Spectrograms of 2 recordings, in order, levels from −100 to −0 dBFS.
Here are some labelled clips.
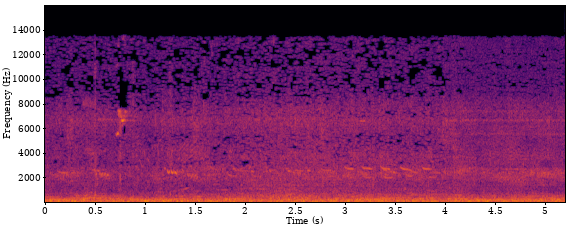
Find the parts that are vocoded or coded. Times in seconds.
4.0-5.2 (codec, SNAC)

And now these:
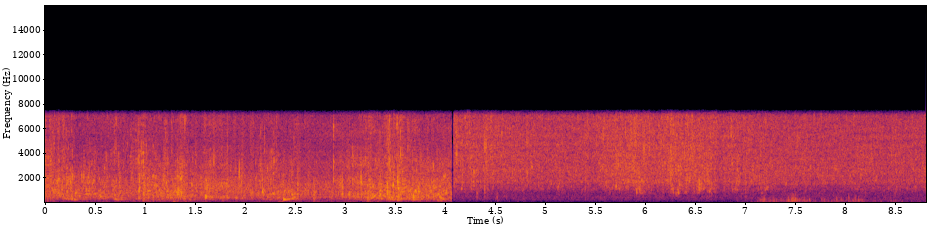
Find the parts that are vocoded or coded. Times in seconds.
1.5-2.1 (codec, SNAC); 2.5-3.2

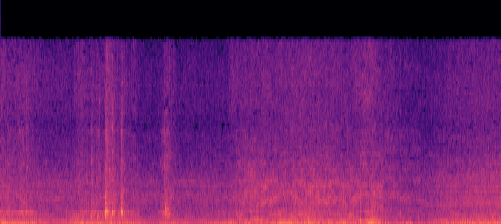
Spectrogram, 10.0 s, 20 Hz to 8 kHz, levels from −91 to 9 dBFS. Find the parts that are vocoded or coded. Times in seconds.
4.6-8.4 (codec, SNAC)

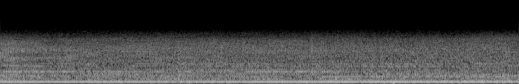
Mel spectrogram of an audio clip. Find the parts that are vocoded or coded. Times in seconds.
0.0-3.6 (codec, SNAC); 4.6-5.2

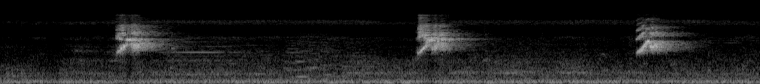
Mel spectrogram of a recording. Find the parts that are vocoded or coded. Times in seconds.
0.0-1.4 (codec, SNAC); 3.8-4.5

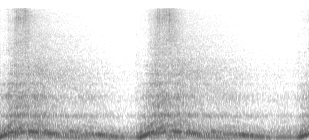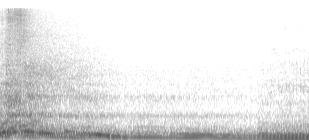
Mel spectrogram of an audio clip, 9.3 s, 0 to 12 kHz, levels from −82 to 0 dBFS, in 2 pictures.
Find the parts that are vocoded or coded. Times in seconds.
none

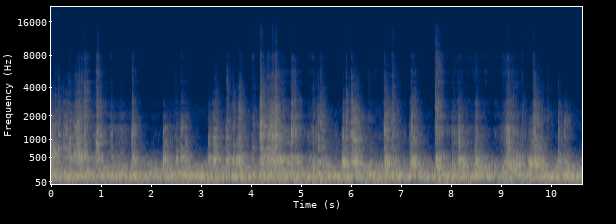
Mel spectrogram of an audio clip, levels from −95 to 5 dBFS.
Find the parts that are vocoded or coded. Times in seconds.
0.6-2.5 (codec, SNAC); 4.6-5.3; 7.0-9.4

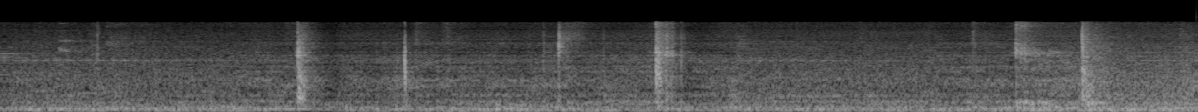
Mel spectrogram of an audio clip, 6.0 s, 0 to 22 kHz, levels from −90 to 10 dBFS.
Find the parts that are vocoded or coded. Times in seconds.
1.2-3.7 (codec, SNAC); 4.7-5.4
